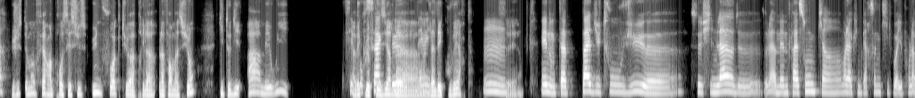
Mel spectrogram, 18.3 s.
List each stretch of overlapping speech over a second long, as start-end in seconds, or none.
7.0-8.7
